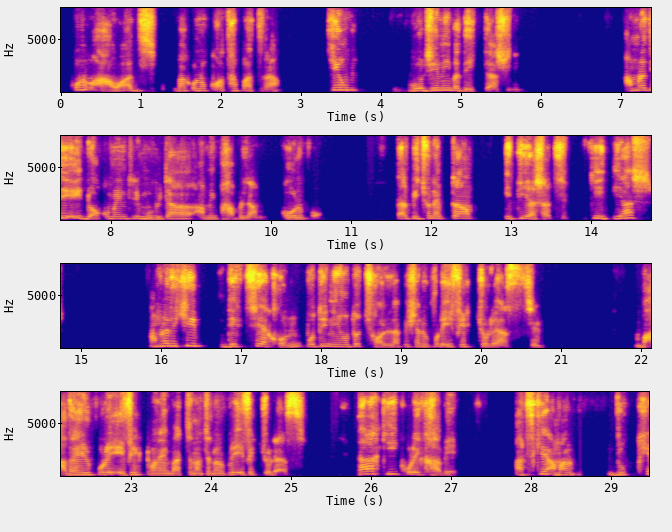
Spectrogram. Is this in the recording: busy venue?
no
